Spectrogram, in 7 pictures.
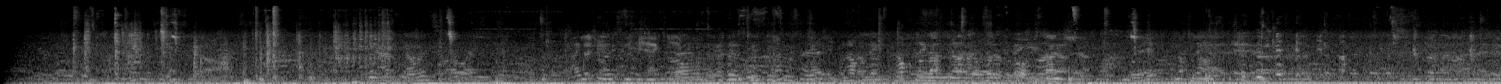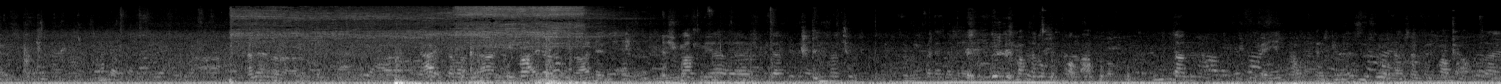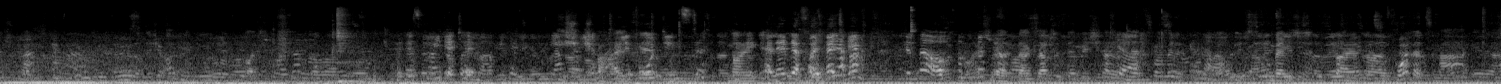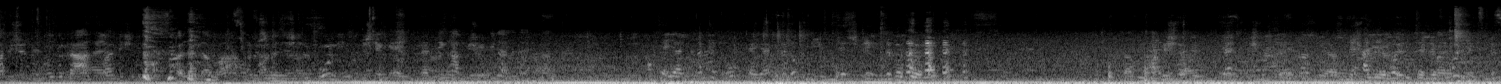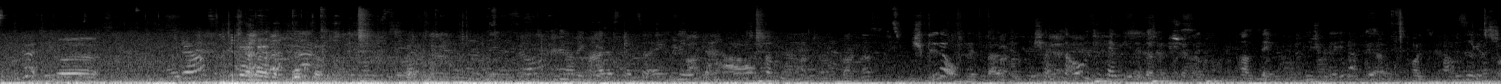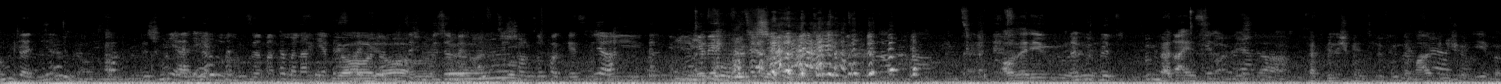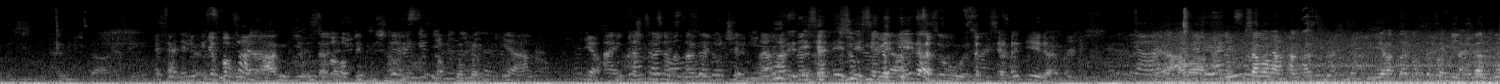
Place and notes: Public Bus, Koblenz, Deutschland - Bus to main station Koblenz
Two stations, from Löhr Center to main station, in a bus. Friday afternoon, people are talking.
